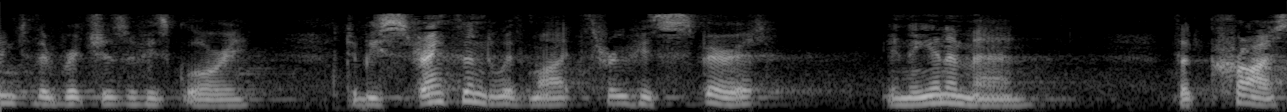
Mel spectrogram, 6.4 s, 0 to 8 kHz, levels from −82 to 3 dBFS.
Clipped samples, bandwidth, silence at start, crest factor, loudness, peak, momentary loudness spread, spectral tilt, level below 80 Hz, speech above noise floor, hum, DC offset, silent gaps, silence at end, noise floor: under 0.1%; 5.8 kHz; 0 s; 22 dB; -32 LUFS; -10 dBFS; 14 LU; -9 dB/octave; -76 dBFS; 28 dB; none; under 0.1%; none; 0 s; -60 dBFS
